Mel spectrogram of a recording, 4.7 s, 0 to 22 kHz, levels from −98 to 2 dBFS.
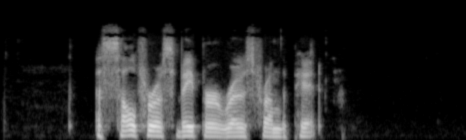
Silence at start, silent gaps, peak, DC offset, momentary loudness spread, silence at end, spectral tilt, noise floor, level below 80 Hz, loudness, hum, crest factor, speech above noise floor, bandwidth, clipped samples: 0.95 s; none; -2 dBFS; under 0.1%; 10 LU; 1.5 s; -5 dB/octave; -87 dBFS; -58 dBFS; -20 LUFS; none; 20 dB; 68 dB; 9.8 kHz; under 0.1%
